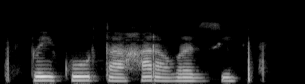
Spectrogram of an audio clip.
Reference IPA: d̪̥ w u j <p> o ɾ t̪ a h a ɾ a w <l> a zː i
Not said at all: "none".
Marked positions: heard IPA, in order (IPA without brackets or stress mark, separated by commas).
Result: k, ɾ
